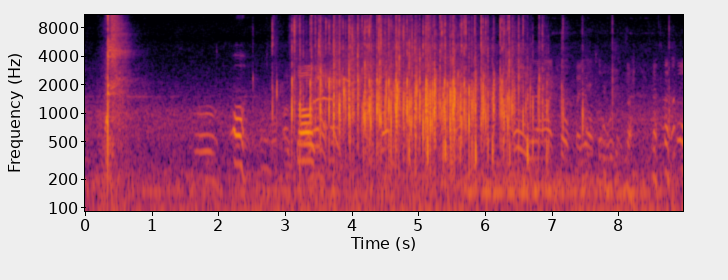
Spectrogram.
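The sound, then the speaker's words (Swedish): A single sharp crack of a golf ball struck for a long shot at a golf event in an east wind, followed a couple of seconds later by a swelling murmur from the watching crowd of many voices mixed with scattered clapping that carries on to the end. “så går det ett sus genom publiken när han får iväg ett långt slag.”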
